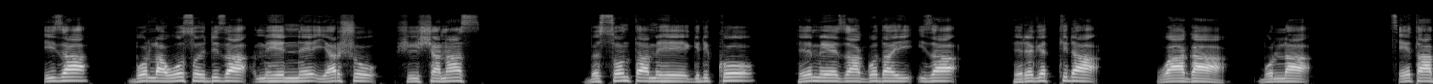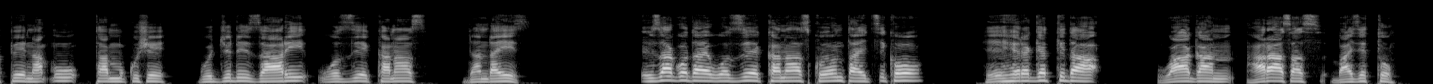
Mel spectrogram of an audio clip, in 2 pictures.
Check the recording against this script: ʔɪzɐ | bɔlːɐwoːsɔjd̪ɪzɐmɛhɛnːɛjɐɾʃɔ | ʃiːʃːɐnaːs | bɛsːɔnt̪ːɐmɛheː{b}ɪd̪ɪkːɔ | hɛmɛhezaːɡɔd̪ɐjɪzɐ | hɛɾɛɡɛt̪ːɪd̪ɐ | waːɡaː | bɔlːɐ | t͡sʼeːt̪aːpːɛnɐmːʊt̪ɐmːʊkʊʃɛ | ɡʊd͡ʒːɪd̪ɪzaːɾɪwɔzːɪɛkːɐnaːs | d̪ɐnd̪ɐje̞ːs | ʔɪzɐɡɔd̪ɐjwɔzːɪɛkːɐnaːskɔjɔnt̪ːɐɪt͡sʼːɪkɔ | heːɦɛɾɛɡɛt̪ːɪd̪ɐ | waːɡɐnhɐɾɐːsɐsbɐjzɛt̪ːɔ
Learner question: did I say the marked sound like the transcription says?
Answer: no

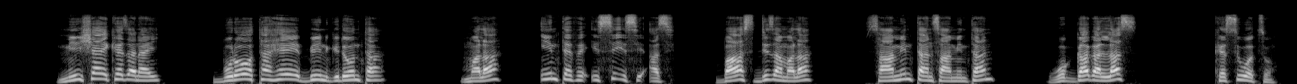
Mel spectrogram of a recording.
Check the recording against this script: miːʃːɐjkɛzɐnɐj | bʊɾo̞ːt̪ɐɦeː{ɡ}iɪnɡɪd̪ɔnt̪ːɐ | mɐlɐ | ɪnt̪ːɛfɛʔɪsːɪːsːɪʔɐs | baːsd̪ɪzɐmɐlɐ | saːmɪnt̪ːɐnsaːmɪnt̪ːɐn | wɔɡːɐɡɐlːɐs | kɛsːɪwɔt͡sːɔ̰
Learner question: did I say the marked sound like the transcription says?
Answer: no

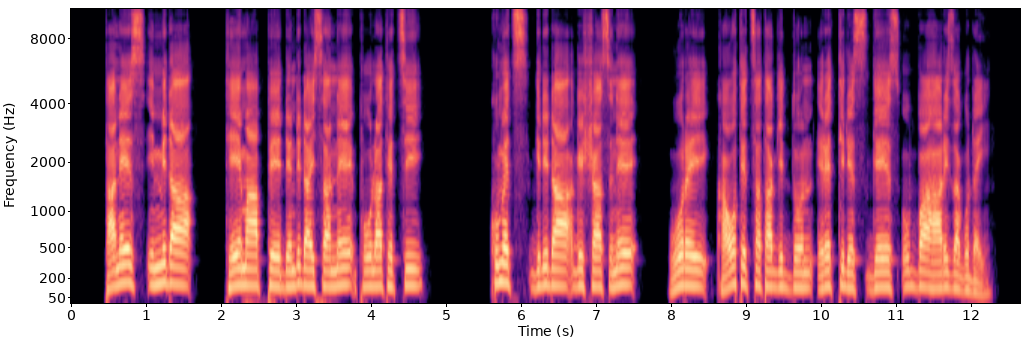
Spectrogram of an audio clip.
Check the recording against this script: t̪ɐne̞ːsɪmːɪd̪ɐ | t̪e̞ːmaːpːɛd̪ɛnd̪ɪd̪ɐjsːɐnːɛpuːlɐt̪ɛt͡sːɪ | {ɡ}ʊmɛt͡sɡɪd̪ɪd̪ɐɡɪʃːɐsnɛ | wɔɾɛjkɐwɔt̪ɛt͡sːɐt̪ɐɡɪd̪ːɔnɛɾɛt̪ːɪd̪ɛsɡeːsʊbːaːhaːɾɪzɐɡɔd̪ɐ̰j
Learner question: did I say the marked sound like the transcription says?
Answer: no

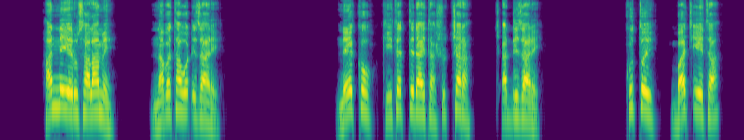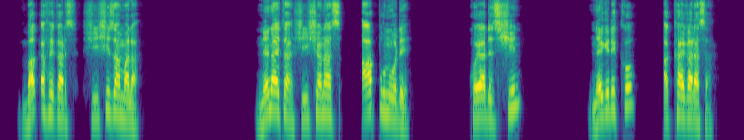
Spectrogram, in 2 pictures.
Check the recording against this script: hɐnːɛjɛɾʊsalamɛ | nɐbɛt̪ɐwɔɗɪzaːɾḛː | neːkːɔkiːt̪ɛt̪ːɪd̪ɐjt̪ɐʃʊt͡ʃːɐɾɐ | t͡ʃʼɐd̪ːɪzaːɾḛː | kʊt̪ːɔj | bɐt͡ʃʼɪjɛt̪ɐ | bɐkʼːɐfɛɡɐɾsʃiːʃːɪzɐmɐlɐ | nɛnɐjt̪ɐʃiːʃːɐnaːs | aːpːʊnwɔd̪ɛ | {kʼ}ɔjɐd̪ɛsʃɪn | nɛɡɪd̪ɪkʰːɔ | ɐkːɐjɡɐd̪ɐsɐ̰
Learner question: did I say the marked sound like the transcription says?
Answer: no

